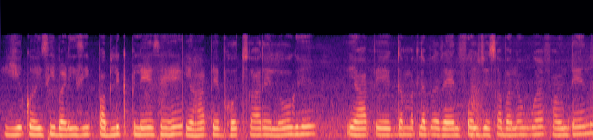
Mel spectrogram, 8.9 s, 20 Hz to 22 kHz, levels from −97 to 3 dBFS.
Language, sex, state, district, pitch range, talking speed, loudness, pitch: Hindi, male, Chhattisgarh, Rajnandgaon, 185-195 Hz, 170 wpm, -16 LUFS, 190 Hz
